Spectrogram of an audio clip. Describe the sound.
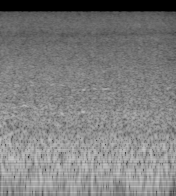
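A steady, loud rushing roar from a natural waterfall in Khyber Pakhtunkhwa near Dargai bazaar, a constant wash of falling water with no breaks or pauses.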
